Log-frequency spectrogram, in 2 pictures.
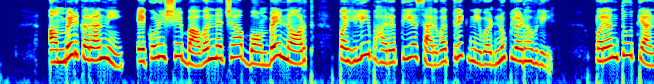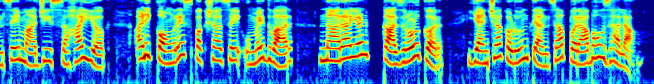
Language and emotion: Marathi, neutral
